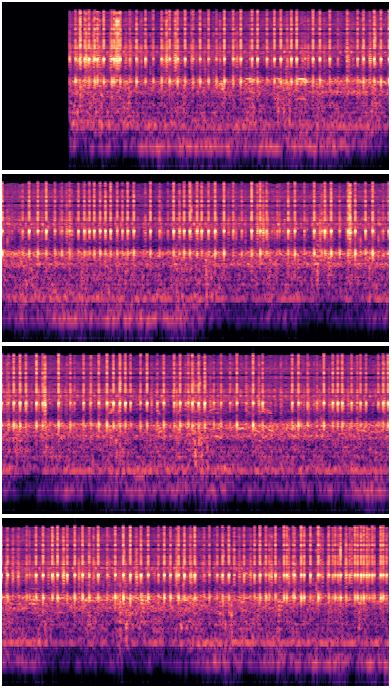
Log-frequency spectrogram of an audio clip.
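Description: Motorcycle engine running steadily, cutting in abruptly about half a second in and holding an even pitch, with a constant rush of noise over it.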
